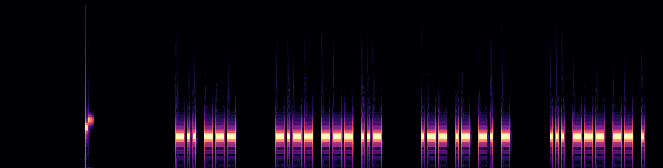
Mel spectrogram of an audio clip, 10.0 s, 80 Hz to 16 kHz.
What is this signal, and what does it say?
Morse code, heard as a keyed tone, about 28 wpm, 700 Hz. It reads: DO YOU WANT SOME
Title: 2x Word-Spacing - Sentences from Top 300 Words - 28wpm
